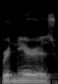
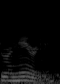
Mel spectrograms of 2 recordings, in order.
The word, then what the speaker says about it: Raniere: time and time again in these documentaries is that Keith Ramirez was like a very. You know that it's Ranieri, right? I don't care. Yeah, apparently I've been saying it wrong. Keith Raniere was an incredible Steven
